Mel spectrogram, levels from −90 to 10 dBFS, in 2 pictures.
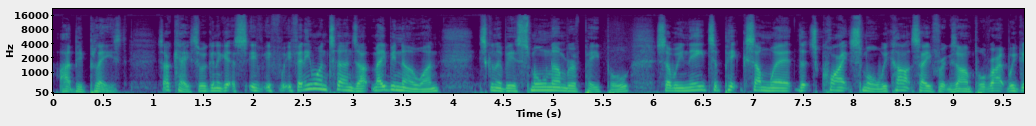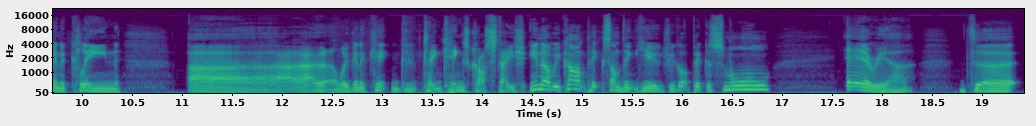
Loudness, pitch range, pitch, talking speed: -24 LUFS, 110-150 Hz, 130 Hz, 230 wpm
